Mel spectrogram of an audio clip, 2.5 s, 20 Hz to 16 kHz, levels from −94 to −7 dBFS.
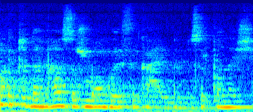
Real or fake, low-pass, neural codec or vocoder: real; 14.4 kHz; none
